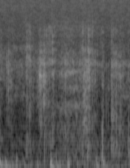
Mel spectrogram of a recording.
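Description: A Clydesdale mare trots past on a halter, her hooves giving a quick, rhythmic clip-clop that stays faint against a noisy outdoor background.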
